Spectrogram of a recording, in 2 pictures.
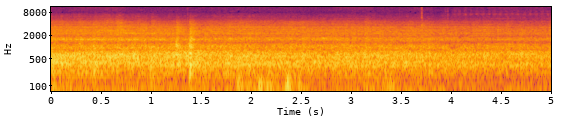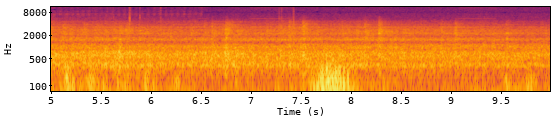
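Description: Passenger train coaches rolling away on the rails, the wheel-on-rail rumble slowly fading as the train recedes. A sharp click comes about a second and a half in, and a brief low thump near the end.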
